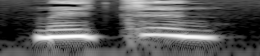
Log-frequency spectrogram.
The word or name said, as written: metin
